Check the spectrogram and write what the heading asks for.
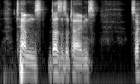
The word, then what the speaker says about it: Thames: It's English, so it doesn't have to make phonetic sense to the way it's spelt. So yeah, it's Thames.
